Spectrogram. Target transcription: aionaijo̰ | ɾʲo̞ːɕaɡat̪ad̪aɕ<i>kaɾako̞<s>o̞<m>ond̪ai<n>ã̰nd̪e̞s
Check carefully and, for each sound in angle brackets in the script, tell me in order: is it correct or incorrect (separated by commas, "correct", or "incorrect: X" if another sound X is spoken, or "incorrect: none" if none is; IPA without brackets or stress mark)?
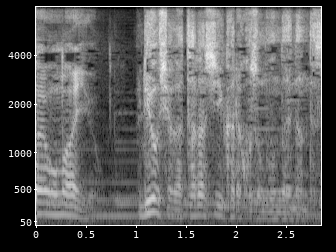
incorrect: iː, correct, correct, correct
